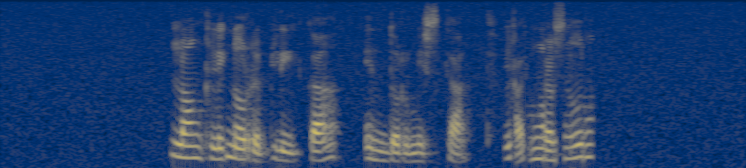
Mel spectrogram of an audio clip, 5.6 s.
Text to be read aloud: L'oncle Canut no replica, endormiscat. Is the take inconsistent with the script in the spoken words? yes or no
yes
